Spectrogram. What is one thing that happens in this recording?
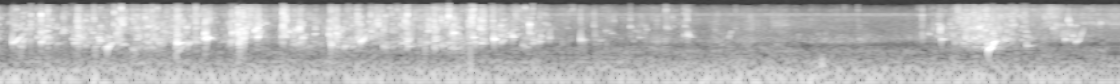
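Shallow water splashes and gurgles over rocks close by.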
